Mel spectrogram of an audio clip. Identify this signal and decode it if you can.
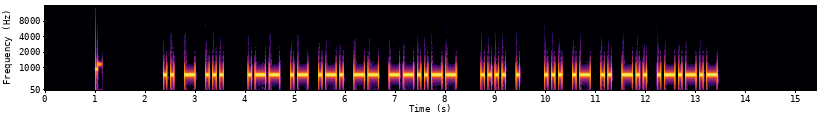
Morse code, heard as a keyed tone, about 17 wpm, 700 Hz. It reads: ITS WARM, HE SAID.
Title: Sentences from Top 1000 Words - Review Part 2 - 17wpm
